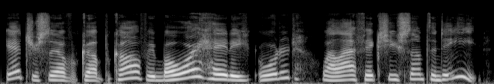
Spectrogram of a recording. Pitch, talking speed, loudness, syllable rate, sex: 230 Hz, 195 wpm, -15 LUFS, 5.3 syllables/s, female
